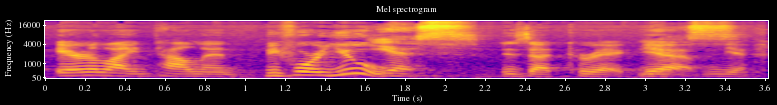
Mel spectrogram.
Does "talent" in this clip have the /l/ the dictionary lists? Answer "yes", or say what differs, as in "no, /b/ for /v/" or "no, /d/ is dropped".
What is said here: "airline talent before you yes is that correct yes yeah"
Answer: yes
